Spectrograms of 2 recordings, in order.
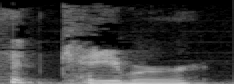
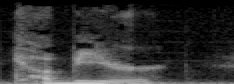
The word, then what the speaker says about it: Kabr: It's worth mentioning, though, in that mission, it's pronounced two different ways uh, Kaber and Kabir. Uh, the it's and it's Praedyth who pronounces it Kabir. Uh, but the true and one pronunciation is in fact Kaber.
